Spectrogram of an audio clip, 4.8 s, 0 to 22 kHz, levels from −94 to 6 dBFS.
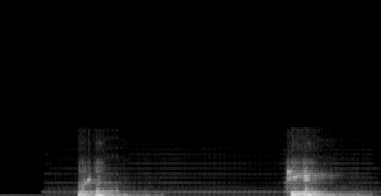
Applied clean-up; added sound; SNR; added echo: neural separator model SepFormer DNS4.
